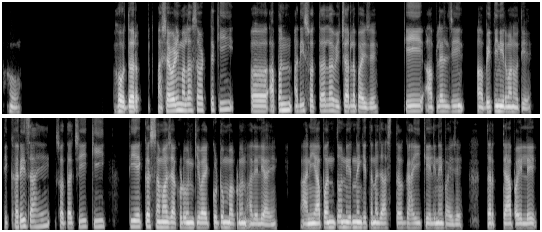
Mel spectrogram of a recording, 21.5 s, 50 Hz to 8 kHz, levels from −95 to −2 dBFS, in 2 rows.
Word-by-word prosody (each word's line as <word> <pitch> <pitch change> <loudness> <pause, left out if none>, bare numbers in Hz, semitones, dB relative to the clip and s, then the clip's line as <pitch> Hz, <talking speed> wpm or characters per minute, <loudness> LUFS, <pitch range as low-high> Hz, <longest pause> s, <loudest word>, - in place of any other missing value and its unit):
हो. 120 -3 -5 1.9
हो, 140 -2 +7
तर 130 -1 +7 0.4
अशावेळी 150 +2 +4
मला 160 -1 +3
असं 160 +2 -2
वाटतं, 165 0 -2
की 185 +1 -4 0.4
अ, - - -1 0.4
आपण 165 +4 +3
आधी 145 +3 -2
स्वतःला 145 +1 -2
विचारलं 135 0 0
पाहिजे, 120 -2 0 0.6
की 140 +1 +1
आपल्याला 135 +2 -1
जी 135 +1 0 0.3
अ, 120 - +1
भीती 125 +3 +1
निर्माण 125 -2 +6
होते 115 -2 -2
आहे 105 - -8 0.3
ती 130 - -7
खरीच 155 +3 -1
आहे 150 +4 -4 0.2
स्वतःची? 130 +4 -3
की 155 +1 -4 0.5
ती 155 0 0
एकच 155 0 0
समाजाकडून 130 -2 +3
किंवा 130 -1 +2
एक 125 - +2
कुटुंबाकडून 135 - +1
आलेली 115 0 -2
आहे. 105 0 -3 0.6
आणि 115 +1 +4
आपण 130 +3 +3
तो 140 - -1
निर्णय 135 0 +3
घेताना 130 0 0
जास्त 125 +1 -4
घाई 125 0 -4
केली 120 -1 -3
नाही 120 0 +2
पाहिजे. 110 -1 -5 0.5
तर - - +1 0.2
त्या 115 0 +2
पहिले 115 +1 0
130 Hz, 135 wpm, -22 LUFS, 120-145 Hz, 1.9 s, हो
